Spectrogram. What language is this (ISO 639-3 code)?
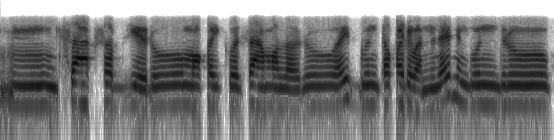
nep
